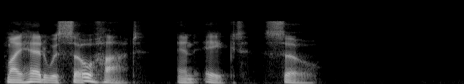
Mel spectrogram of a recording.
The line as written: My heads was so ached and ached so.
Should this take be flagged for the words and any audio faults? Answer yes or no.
yes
